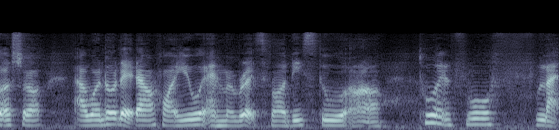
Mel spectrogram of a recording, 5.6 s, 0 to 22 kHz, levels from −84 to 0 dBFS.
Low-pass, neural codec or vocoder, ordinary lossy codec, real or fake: none; codec, 16 kHz, 1 kbps, FunCodec, trained on LibriTTS, 50 frames a second; none; fake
